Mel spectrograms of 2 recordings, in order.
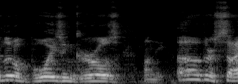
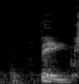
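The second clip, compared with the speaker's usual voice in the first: usual speaking voice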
